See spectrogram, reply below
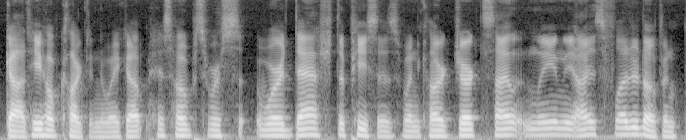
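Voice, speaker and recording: This fan fiction reader for a comedy web show has a mid-range, smooth, clear voice and keeps a moderate pace. He hams up the narration with mock drama, then relaxes into soft-toned, joking asides.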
